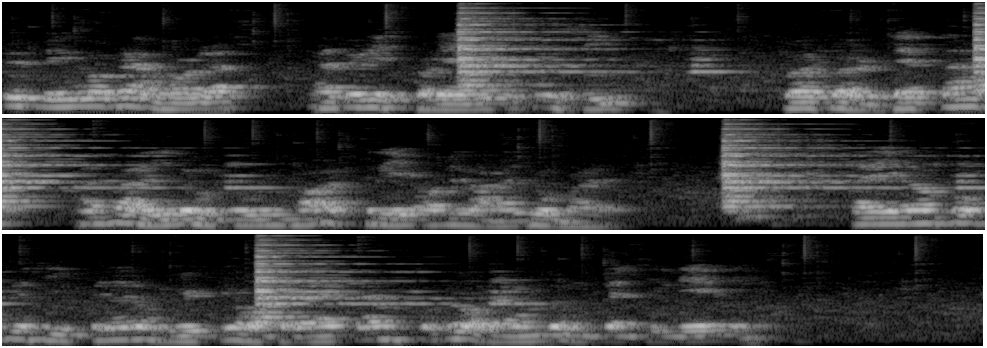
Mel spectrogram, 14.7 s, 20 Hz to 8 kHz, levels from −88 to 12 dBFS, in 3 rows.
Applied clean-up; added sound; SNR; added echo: classical method WPE with log-MMSE.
